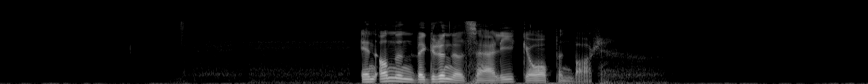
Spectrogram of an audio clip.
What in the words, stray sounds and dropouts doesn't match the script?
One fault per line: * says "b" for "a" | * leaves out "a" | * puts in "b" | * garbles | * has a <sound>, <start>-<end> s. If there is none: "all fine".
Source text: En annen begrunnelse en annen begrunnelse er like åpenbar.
* leaves out "en annen begrunnelse"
